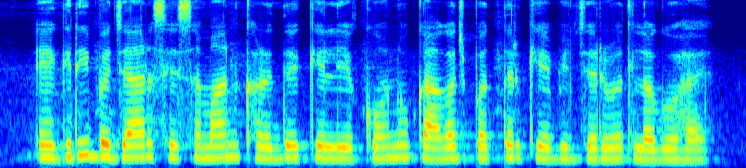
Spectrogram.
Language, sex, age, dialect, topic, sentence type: Magahi, female, 18-24, Southern, agriculture, question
